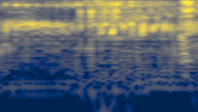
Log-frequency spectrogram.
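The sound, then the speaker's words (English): A low, buzzy sputtering sound resembling a fart, sustained for about a second with a raspy, noisy texture and a brief sharper burst near the end, fairly loud. “So the fart noises finally came out.”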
